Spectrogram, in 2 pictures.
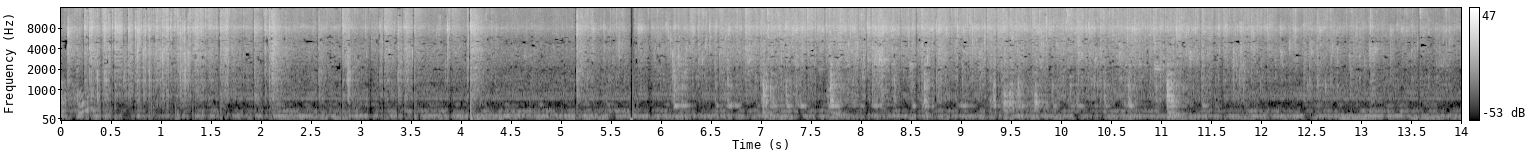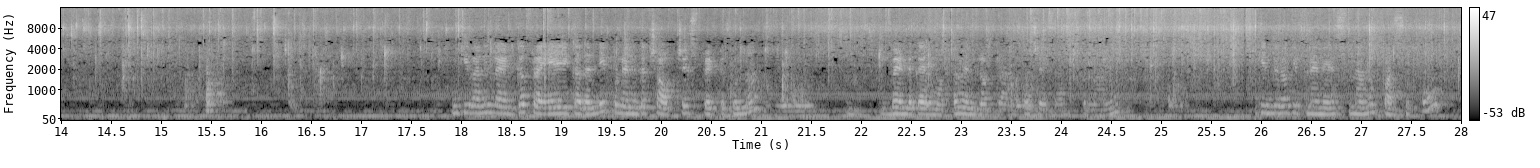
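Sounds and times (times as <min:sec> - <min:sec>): small crackles: 0:00.0 - 0:04.3
food sizzling in hot oil: 0:00.0 - 0:28.0.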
